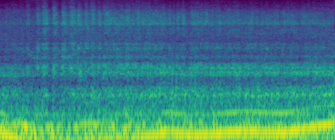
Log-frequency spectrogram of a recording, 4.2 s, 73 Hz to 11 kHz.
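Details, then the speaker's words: 6.8 LS3 stroker V8 in a '55 Chevy pickup, first start after plugging injectors back in, oil pressure confirmed: deep, even rumble with a steady beat on all cylinders, no misfire or knock; normal running. "oh that's a big weight off my shoulders oil pressure and vroom vroom noises"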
